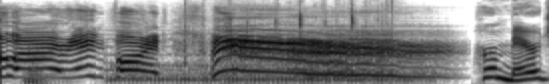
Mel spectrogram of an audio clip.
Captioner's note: groaning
